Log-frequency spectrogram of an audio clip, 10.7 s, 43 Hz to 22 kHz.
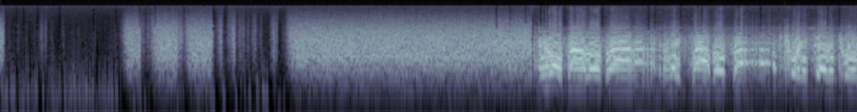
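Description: CB radio receiver on channel 28 between transmissions. A few short bursts of static give way to a steady hiss for about three seconds, then a voice comes in over the radio.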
